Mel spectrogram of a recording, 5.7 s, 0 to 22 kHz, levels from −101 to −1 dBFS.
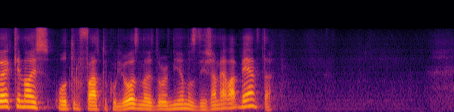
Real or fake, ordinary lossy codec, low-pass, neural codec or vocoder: fake; none; none; codec, 16 kHz, 0.7 kbps, FocalCodec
